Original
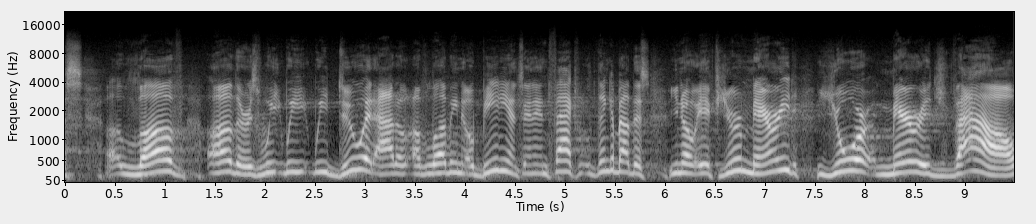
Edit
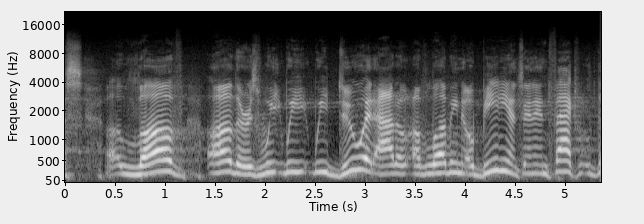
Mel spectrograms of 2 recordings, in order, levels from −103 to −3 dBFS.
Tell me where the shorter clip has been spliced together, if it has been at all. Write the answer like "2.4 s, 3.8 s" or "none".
none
